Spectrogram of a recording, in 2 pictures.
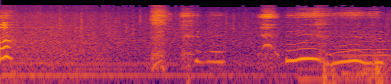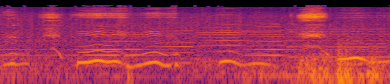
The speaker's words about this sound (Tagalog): Ngunit umuulan, bakit di ka nagdala ng payong?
